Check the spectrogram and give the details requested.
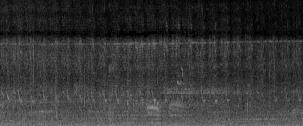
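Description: Birds calling against steady outdoor background noise: short calls scattered through, with a clearer, louder call about three seconds in.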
